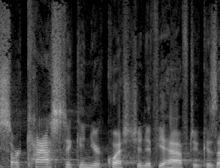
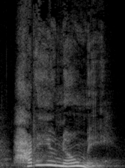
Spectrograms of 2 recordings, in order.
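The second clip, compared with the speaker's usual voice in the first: much higher, startled question; surprised Nathanael; 11 semitones higher than usual. Retold or imitated. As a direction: caught off guard, asking in wonder.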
